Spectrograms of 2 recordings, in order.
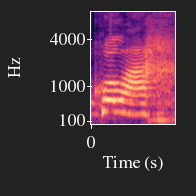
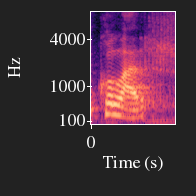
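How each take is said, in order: First: The r is a breathy sound from the throat. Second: The r is a quick tongue tap. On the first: "o R é chamado de glotal" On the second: "que é o som de tep, é a língua batendo na boca"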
